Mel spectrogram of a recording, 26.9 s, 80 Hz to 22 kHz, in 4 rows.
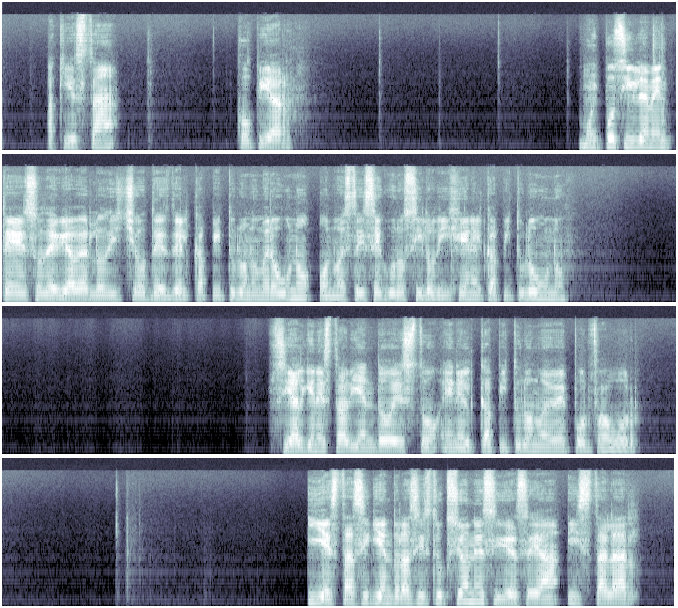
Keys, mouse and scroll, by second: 1.3-2.3 right drag, 3.6-4.8 right drag, 6.3 Return.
